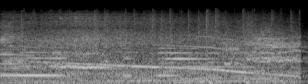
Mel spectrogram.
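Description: A loud, busy police car chase: roaring engines and a whining tone that slides steadily downward, like a siren or squealing tyres sweeping past, continuous for about three seconds, as police cars pursue a man fleeing on foot.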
